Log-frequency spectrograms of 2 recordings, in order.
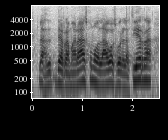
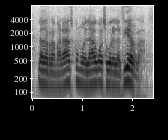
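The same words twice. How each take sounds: Both takes have the same delivery.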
